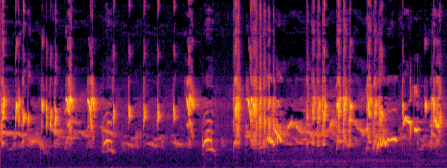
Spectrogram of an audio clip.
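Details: White-rumped shama song meant to prompt other birds into singing: quick repeated sharp chips and whistles, then a continuous warbled stream of varied, sweeping high notes.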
